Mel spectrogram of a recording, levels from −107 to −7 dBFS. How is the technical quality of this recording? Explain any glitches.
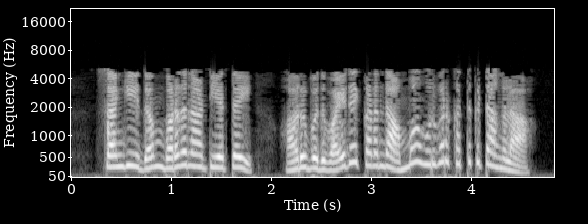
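The recording sounds dull and smeared from start to finish, with nothing above 5.1 kHz and a warbling, fizzy texture on sustained sounds and sibilants. The damage is heavy throughout, most likely from AAC compression. To save bits, an AAC-LC encoder discards the top of the spectrum and coarsely quantises what remains, leaving gaps that turn into swirling artefacts. A cut-off this low and damage this severe point to a very low bitrate, around 16 kbps.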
